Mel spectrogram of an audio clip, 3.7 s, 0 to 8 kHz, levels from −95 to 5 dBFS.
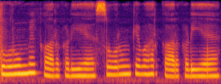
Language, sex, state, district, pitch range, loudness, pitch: Hindi, female, Uttar Pradesh, Saharanpur, 195-250 Hz, -13 LUFS, 205 Hz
